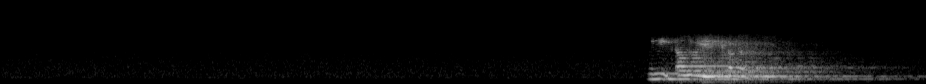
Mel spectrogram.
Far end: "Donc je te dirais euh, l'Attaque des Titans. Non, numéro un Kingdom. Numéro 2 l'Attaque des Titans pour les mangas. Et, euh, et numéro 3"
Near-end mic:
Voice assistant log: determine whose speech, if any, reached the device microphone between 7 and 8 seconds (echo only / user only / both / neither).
user only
